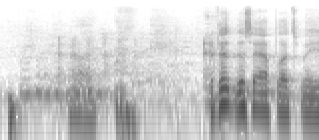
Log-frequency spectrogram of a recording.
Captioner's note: laughter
